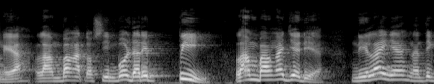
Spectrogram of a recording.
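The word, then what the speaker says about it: π: Ini bacanya pi, pi, ya.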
